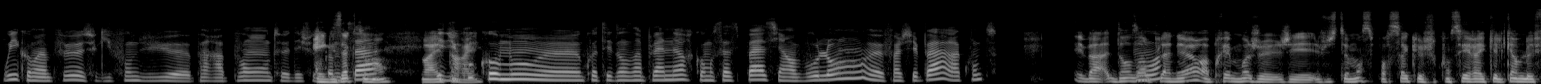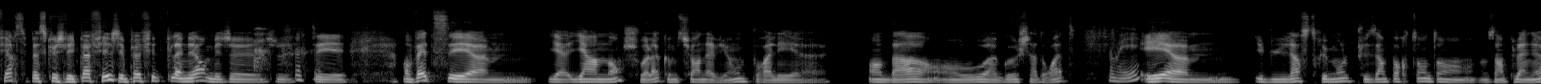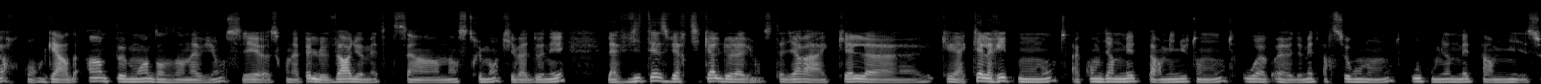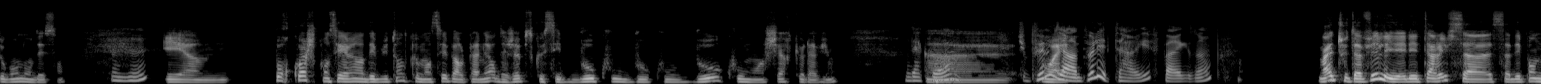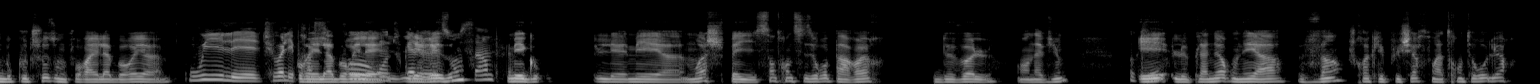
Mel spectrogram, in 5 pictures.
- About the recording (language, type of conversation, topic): French, podcast, Quel conseil donnerais-tu à un débutant ?
- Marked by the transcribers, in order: other background noise; chuckle; stressed: "vitesse"; stressed: "beaucoup"; tapping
